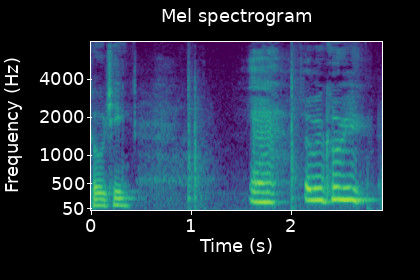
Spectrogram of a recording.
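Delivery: talking through a yawn. Speaker updates listeners on their coaching course, yawning while talking. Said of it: "I'm sorry, I'm yawning".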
